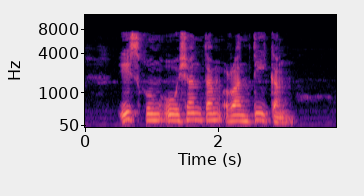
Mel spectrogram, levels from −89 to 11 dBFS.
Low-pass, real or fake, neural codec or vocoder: 7.2 kHz; real; none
